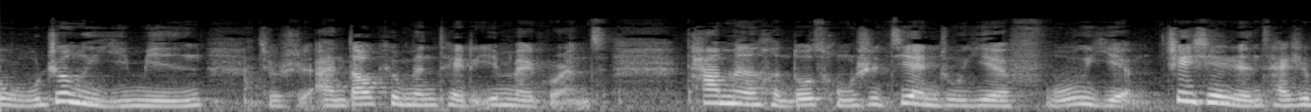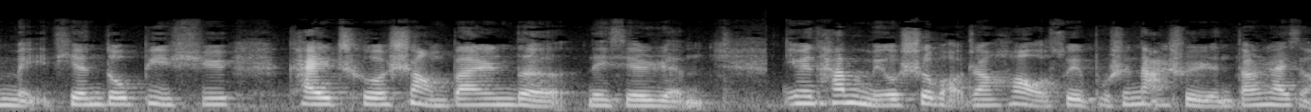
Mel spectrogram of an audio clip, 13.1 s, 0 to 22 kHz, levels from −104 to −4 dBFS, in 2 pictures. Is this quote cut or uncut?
uncut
